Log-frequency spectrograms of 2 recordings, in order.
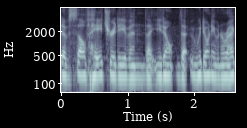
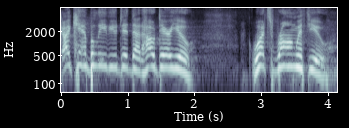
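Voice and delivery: higher and louder, outraged rebuke; angry rebuke; 8 semitones higher, 8 dB louder than usual. Retold or imitated. God as we imagine him, rebuking our mistake. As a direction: let the outrage boil over.

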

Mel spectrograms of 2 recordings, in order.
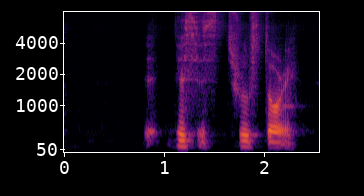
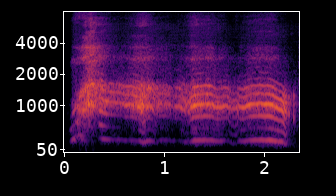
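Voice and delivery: ecstatic shout; 13 semitones higher than usual. Retold or imitated. Imitating frenzied fans at a rock show, ecstatic shout. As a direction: let out a wild fan's whoop. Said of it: "fans were just freaking out".

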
